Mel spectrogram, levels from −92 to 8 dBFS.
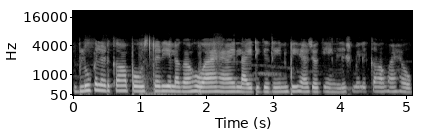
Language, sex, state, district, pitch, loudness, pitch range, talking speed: Hindi, female, Bihar, Begusarai, 205 Hz, -23 LUFS, 200-220 Hz, 245 wpm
